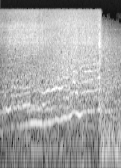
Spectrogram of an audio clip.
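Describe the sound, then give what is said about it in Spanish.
Ayrton Senna's race car, leading the Monaco Grand Prix, whines steadily at high revs, then a sudden sharp impact cuts in as the car crashes into the wall barriers, the engine tone breaking off into rough noise. “Ayrton Senna ha chocado contra el muro.”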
